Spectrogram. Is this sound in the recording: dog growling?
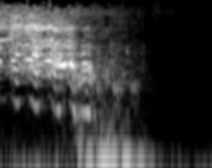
no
